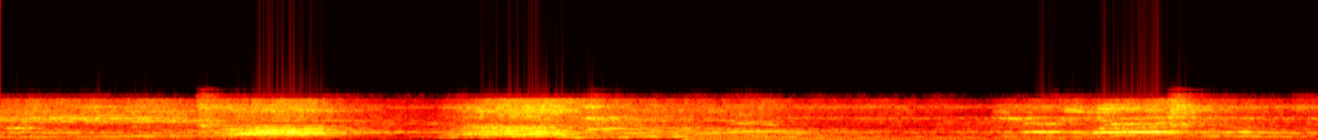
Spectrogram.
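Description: Music with a choir singing: sung phrases swell and fade over a held low note.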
